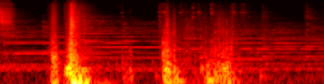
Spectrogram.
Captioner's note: punch lands, body thuds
